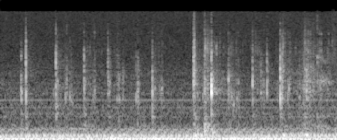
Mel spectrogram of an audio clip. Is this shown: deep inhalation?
no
